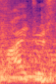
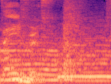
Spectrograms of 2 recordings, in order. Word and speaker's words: Phaedrus: I have been corrected to say that it is actually pronounced Phaedrus instead of Phaedrus.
